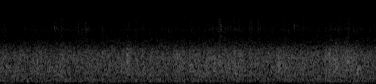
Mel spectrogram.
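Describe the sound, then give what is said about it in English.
Steady rain falls in a constant, even hiss, with soft patters of drops spread across the surface. It stays continuous throughout, with no voices. “You step down off the porch and into the rain.”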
